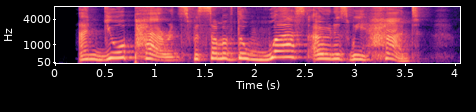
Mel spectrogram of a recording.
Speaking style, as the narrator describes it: cried Fennel

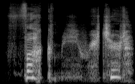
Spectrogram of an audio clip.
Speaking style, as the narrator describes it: whispered

